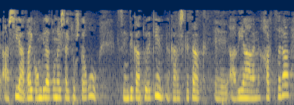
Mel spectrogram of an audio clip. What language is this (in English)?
Basque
